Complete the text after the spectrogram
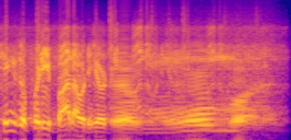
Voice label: Things Are Pretty Bad, Vox FX; Total Drum&Bass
